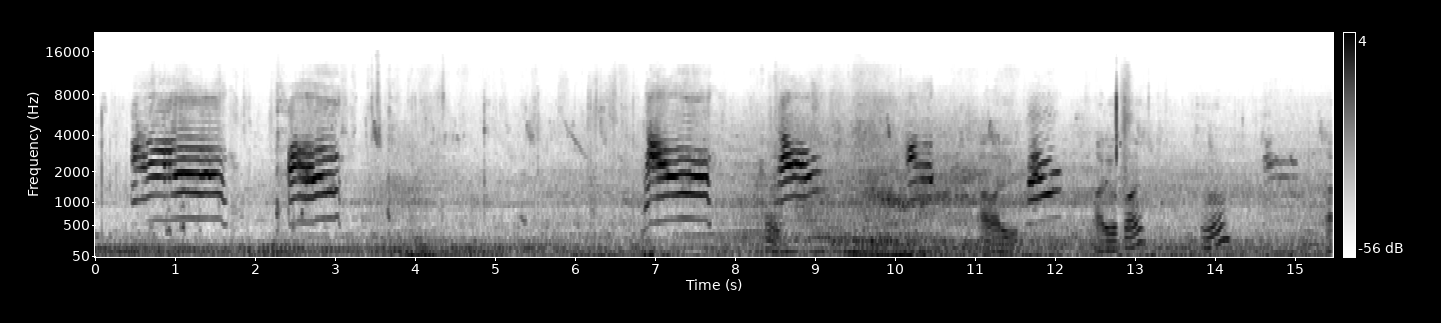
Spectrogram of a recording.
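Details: Stray cat on a street in Morocco, waiting for trash to be thrown out so it can find food, gives loud drawn-out meows with rich harmonics, several in a row, mixed with shorter mews and a person talking to the cats.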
